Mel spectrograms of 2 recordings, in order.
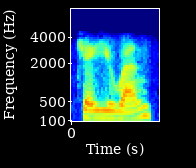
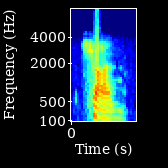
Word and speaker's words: Cheon: It's actually pronounced like J U N, Jun, but the ch I don't know the translation was a uh, was a little crazy. So I meet people halfway. Chun.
